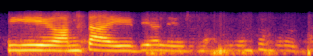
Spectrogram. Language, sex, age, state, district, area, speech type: Telugu, female, 30-45, Telangana, Nalgonda, rural, conversation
